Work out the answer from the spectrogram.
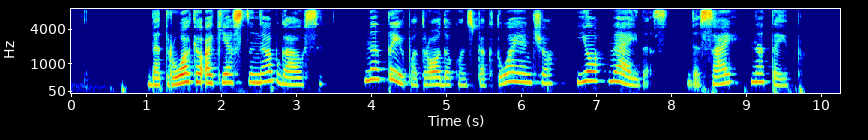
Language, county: Lithuanian, Šiauliai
